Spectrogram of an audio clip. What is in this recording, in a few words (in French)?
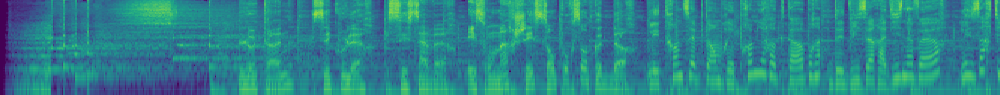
Spot; Marche 100 Cote dOr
